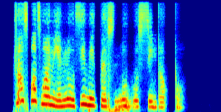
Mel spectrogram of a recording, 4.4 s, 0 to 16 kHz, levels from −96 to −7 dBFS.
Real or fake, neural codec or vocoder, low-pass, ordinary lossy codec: fake; codec, 44.1 kHz, 0.9 kbps, DAC; 14.4 kHz; none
